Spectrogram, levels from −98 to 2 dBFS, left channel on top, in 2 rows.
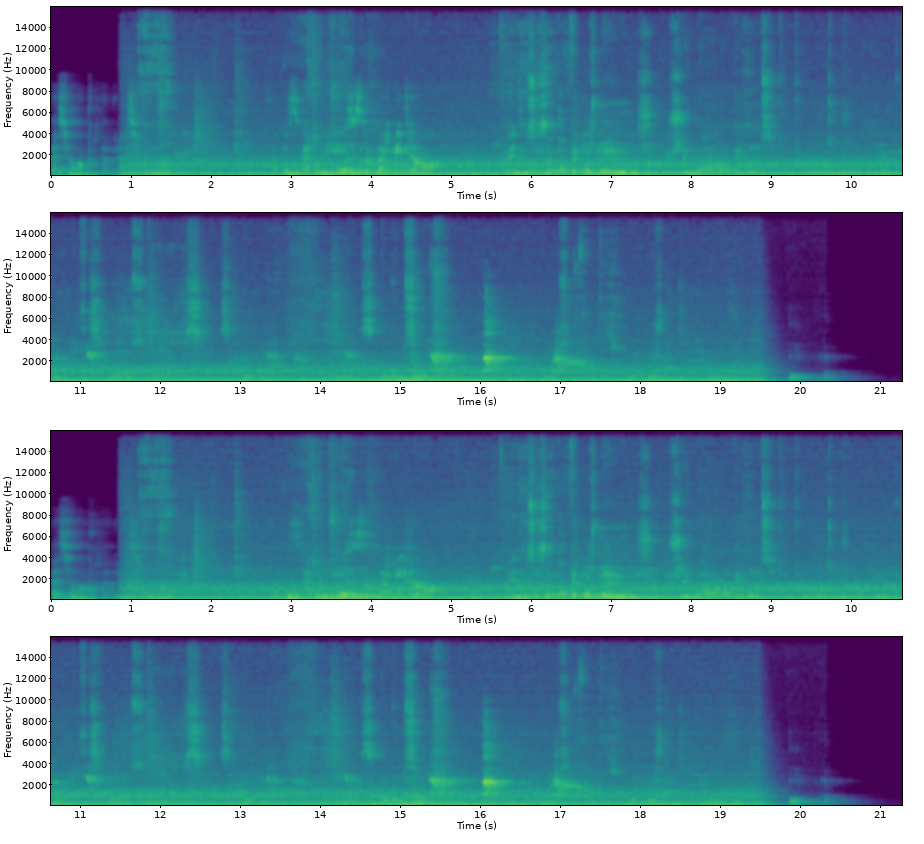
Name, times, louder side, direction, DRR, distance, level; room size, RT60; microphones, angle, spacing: voice 1, 0.0-2.1 2.7-4.9 5.6-7.1, left 1 dB, 70° left, 1 dB, 0.5 m, -32 dB
sound 1, 0.8-19.5, equal, 65° right, 0.9 m, -28 dB
sound 2, 1.0-1.8 3.1-4.1 5.1-6.9 7.6-9.5 10.9-15.8 16.7-18.4, left 1 dB, 25° left, 0.8 m, -43 dB
Thunder / Rain, 2.6-18.9, right 2 dB, 85° right, 0.3 m, -39 dB
voice 2, 3.1-4.8 5.5-17.3 17.9-20.3, right 1 dB, ahead, 0 dB, 0.3 m, -32 dB
3.3 x 2.1 x 3.3 m, 1.0 s
head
